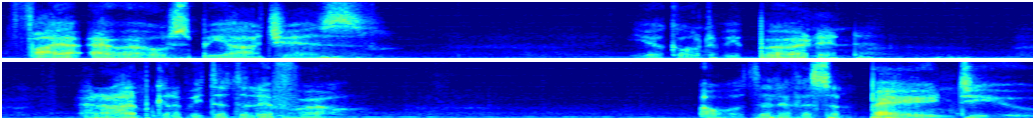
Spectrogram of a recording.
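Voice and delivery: hushed, breath-only threat; menacing whisper. Pretend. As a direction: whisper it like a stalking avenger. Menacing boast while playing.

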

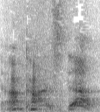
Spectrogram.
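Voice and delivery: stuck, voice jumping up high; exasperated. Real, not acted. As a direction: let the frustration lift the pitch. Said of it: "I'm just emoting in real life".

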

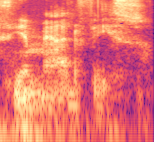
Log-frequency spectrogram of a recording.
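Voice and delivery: soft whisper; whispered aside. Real, not acted. Reader whispering to young listeners. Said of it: "reader aside".

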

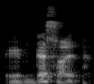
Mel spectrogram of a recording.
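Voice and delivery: loud growl; growling robber. A narrator's reading. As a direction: growl it out as a villain. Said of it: "knurrte der Räuber Hotzenplotz".

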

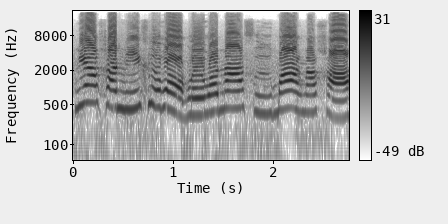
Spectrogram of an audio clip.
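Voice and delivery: ordinary talk

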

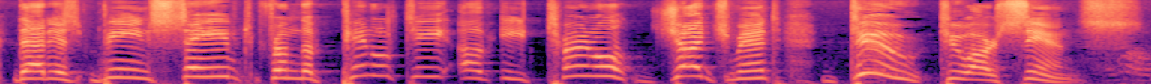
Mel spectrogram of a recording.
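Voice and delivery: high-pitched fervent preacher delivery; preaching. Acted. Pastor preaching to the church about being saved. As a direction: preach it with rising fire, word by word.

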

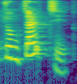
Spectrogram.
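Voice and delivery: ordinary delivery

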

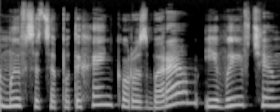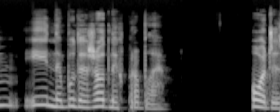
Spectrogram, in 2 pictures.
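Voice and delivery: ordinary talk, nothing marked

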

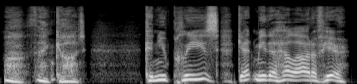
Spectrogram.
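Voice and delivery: high, pleading, distinct voice; relief, then begging to be freed; relieved captive. Acted. Captive man begging the French officer to free him.

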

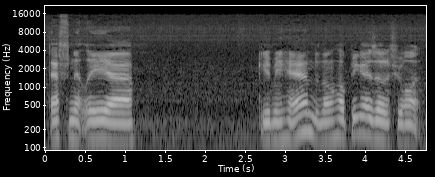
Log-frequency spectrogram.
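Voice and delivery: talking between drags; speaking with cigarette at lips. Real, not acted. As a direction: lips pinched around cigarette. Seen 0: Held cigarette reaches his lips and stays there while speaking.

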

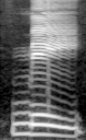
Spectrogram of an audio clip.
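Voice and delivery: rasped. A narrator's reading. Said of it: "Skizz rasped out".

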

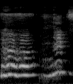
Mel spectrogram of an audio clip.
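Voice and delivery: high rising giggle; a quick giggle at herself; laughing at her own punchline. Real, not acted.

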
